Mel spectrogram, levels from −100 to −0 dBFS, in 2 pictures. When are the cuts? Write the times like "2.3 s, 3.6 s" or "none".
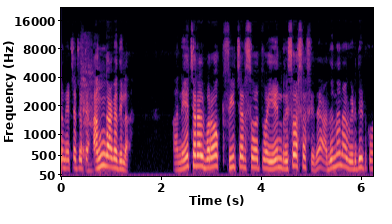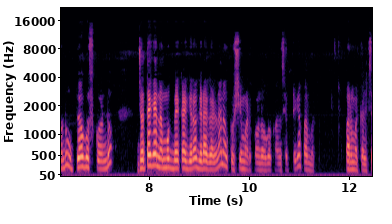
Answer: none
